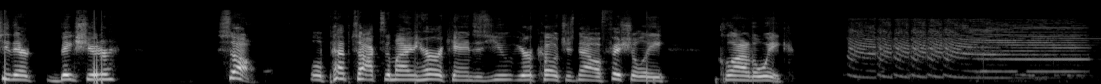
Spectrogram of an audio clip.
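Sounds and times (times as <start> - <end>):
speech: 0.0 - 1.2, 2.2 - 8.8
brassy horn sound effect blaring: 8.5 - 10.9.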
